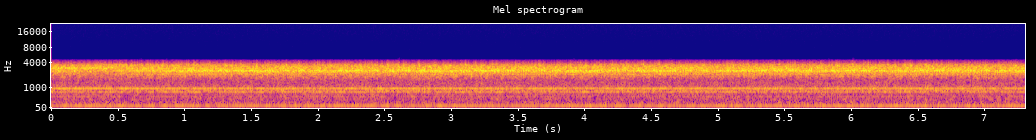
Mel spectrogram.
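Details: Computer under a desk makes an intermittent buzz randomly, once or twice a day, with speed and performance unaffected; steady electrical buzz, low hum under a thin whine; owner suspects a fan, unsure.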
